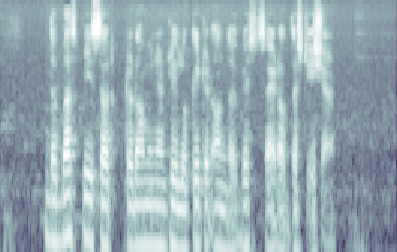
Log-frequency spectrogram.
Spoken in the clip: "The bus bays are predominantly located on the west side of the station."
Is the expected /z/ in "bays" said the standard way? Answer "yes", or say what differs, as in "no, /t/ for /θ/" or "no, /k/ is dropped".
no, /s/ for /z/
